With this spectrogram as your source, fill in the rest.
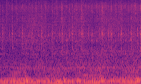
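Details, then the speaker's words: Toyota Hilux turbo build, first start of a used wrecker engine that had not run in about a decade: a fast, light clatter over a rough idle; the top end ticks until oil reaches the head. "And hear how it was super clacky at first. Just need to get the oil up there."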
